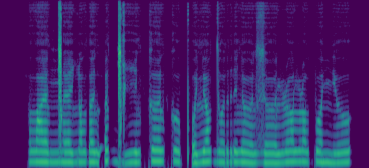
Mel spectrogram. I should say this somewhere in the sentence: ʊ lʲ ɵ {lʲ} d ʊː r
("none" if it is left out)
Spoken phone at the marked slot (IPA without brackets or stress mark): lˠ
